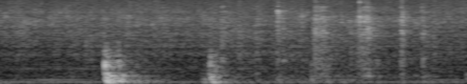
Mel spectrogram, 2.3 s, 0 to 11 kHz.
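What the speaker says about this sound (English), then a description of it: "So we turned over our chicken breasts. They were frying for about 3 minutes" Quiet frying of chicken breasts in a pan, with a few soft scraping stirs, no talking.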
